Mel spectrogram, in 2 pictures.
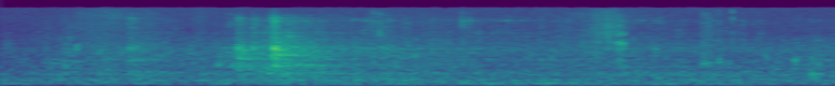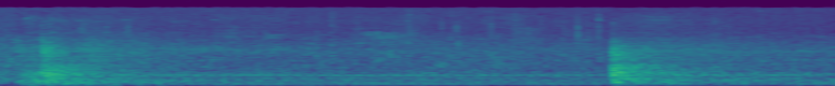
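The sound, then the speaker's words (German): Wind and water wash around a boat at the ferry landing in Kleinschachwitz. Three brief bumps stand out from the steady rushing, and a faint, even hum runs through the later half. “wir sind hier an der Fährstelle in Kleinschachwitz”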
